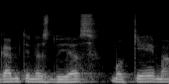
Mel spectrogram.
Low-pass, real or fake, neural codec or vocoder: 10.8 kHz; fake; autoencoder, 48 kHz, 128 numbers a frame, DAC-VAE, trained on Japanese speech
